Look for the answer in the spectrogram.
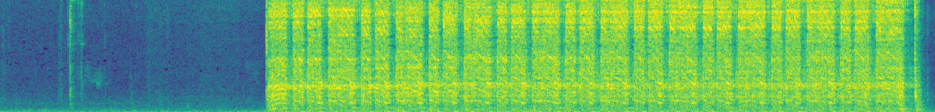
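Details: Katana motorcycle that won't start: the starter churns steadily at about four beats a second for five seconds with no firing. Crank, no start, cured by replacing the worn spark plugs.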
